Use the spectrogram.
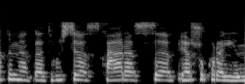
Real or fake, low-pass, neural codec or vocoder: fake; 7.2 kHz; codec, 16 kHz, 16 kbps, FreqCodec, larger model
